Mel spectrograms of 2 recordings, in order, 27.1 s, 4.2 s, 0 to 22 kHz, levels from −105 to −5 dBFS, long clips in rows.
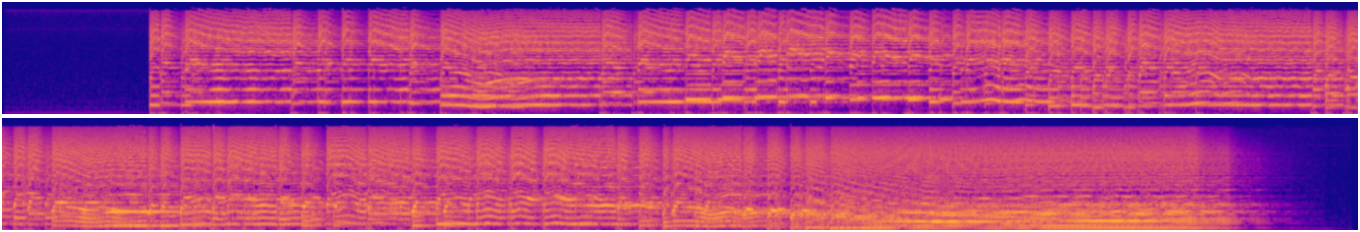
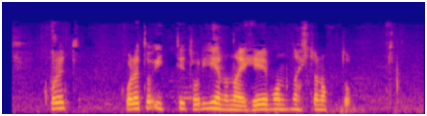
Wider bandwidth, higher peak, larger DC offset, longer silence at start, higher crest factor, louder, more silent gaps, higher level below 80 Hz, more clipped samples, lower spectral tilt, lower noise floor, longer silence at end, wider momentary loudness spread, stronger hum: first, 17.5 kHz vs 10.5 kHz; about the same, -8 dBFS vs -6 dBFS; neither; first, 1.45 s vs 0.5 s; about the same, 18 dB vs 18 dB; about the same, -23 LUFS vs -24 LUFS; neither; first, -48 dBFS vs -64 dBFS; neither; second, -1.5 dB/octave vs -7 dB/octave; first, -77 dBFS vs -48 dBFS; first, 1.15 s vs 0.75 s; second, 6 LU vs 15 LU; neither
